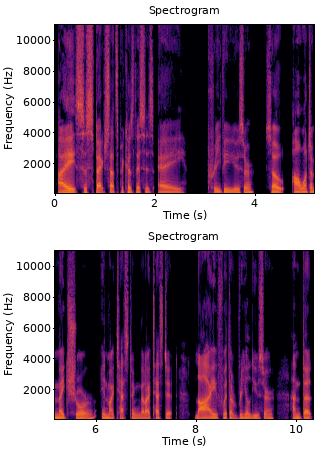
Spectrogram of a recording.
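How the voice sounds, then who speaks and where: A man hosting a casual software tutorial, thinking aloud and correcting himself as he works through the screen in an informal way. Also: fairly low pitch, no echo, studio quality.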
